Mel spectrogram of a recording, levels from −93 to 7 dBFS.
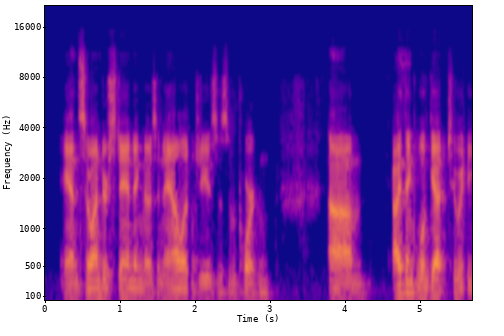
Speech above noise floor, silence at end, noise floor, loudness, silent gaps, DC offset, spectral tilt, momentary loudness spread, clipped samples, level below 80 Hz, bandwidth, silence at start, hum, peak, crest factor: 30 dB; 0 s; -57 dBFS; -27 LUFS; none; under 0.1%; -3.5 dB/octave; 11 LU; under 0.1%; -68 dBFS; 12.5 kHz; 0.25 s; none; -10 dBFS; 20 dB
